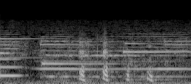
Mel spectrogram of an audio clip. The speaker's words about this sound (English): And now Midnight has a fiddle, so go ahead, Midnight, and put it under your chin and play your little piece.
